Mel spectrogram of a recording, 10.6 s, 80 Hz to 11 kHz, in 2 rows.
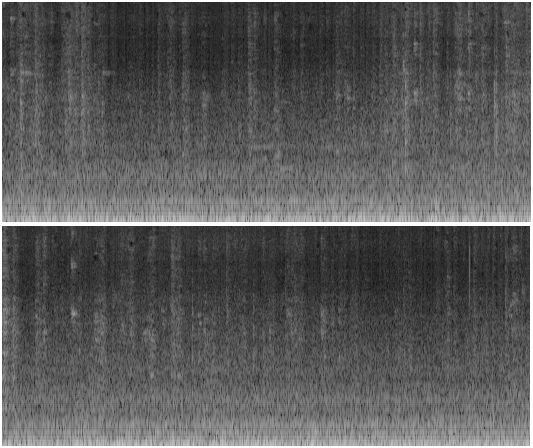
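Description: Steady low rumble of a 40-seat coach bus's engine and tyres, heard from inside the cabin as it drives along at an even speed.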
